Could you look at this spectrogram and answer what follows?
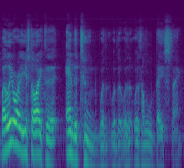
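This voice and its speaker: A man interviewing a musician off camera, asking brief, relaxed questions and nodding along with "uh-huh". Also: mid-range voice, brisk, breathy edge.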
